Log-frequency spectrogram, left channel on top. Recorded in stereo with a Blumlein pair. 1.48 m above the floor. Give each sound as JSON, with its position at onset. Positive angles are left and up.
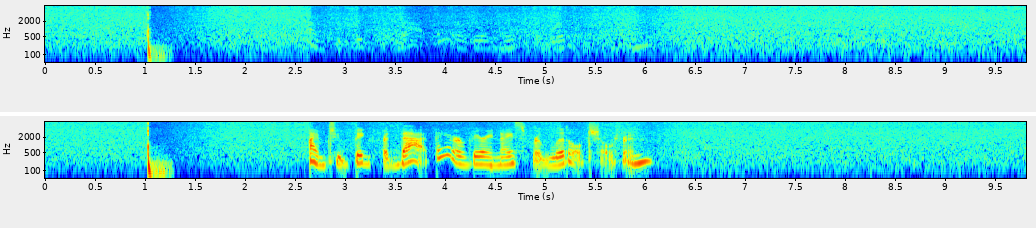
{"t": 1.0, "sound": "a thud", "azimuth_deg": -65}
{"t": 2.6, "sound": "a woman speaking", "azimuth_deg": -45}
